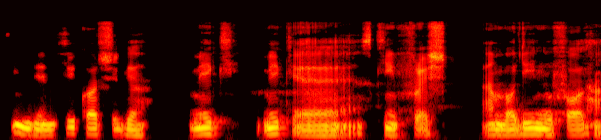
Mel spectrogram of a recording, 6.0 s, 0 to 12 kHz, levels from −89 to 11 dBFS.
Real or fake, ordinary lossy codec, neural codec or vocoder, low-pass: fake; none; codec, 16 kHz, 8 kbps, FreqCodec, larger model; 7.2 kHz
